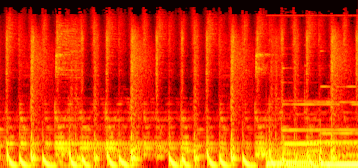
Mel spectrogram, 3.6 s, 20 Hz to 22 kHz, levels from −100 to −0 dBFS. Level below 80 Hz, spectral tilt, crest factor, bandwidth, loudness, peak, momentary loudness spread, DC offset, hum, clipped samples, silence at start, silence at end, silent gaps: -26 dBFS; -5.5 dB/octave; 14 dB; 17.5 kHz; -22 LUFS; -6 dBFS; 4 LU; under 0.1%; none; under 0.1%; 0 s; 0 s; none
